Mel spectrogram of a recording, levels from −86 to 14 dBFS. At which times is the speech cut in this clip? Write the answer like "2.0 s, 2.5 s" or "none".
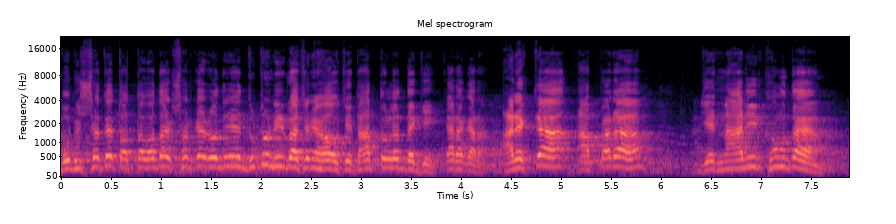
4.3 s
